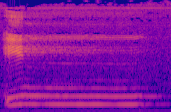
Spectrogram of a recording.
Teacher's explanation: Nun bertasdid itu namanya gunnah ya Bu ya. Jadi kan mendengung.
